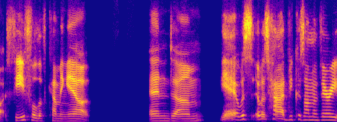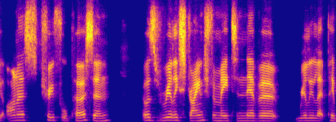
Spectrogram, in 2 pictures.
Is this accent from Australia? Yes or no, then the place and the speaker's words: yes; Bondi, New South Wales, Australia; I grew up in Bondi where it was pretty tough, and had three brothers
